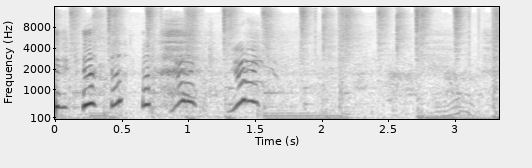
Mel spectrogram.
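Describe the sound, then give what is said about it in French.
Three sled dogs yip and bark excitedly in quick succession, high-pitched, then give way to a softer rumbling and a few whimpering calls as the team sets off pulling a sled across a lake. “part avec le trio de chiens, chien de traîneau. Il s'enfonce sur le lac glisse.”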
